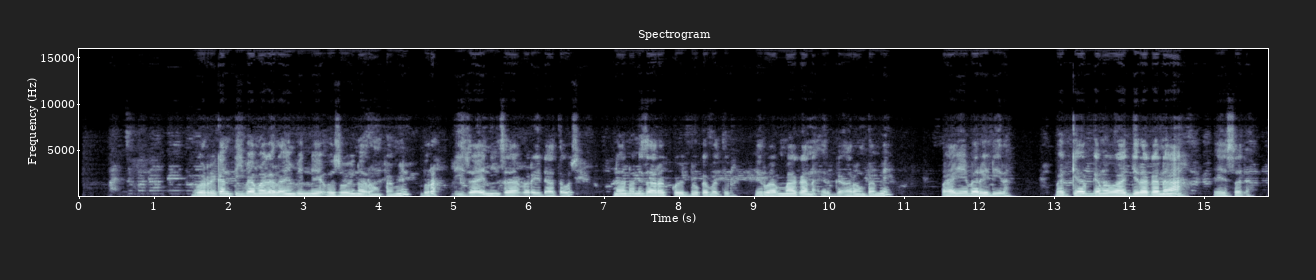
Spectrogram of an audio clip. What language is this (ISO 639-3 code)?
orm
